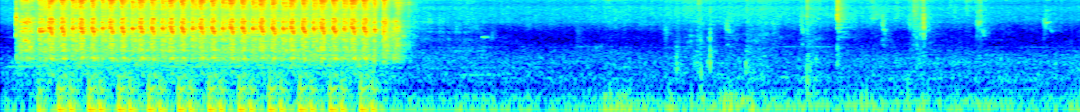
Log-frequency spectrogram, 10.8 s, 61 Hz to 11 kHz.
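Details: 40-year-old Honda GL500 motorcycle on first start after rebuild, fed from a temporary gas bottle: the starter turns it over at a steady rhythm for about four seconds and nothing catches. It fires on starting fluid, so fuel isn't getting through.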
